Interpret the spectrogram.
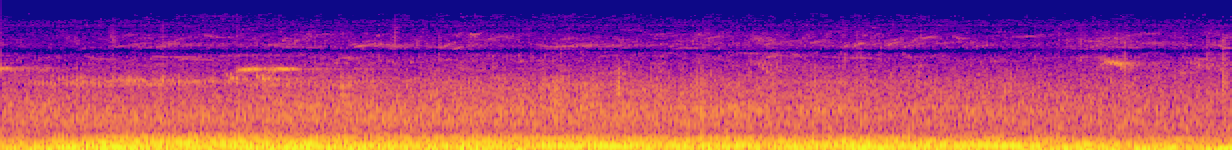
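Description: Steady low rumble of a motor vehicle engine running, with a few short bird chirps near the start and near the end.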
